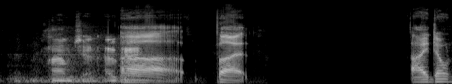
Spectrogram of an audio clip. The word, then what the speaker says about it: Kamjin: Quasman or whatever the hell his name is. It's pronounced Kamjin. Kamjin.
